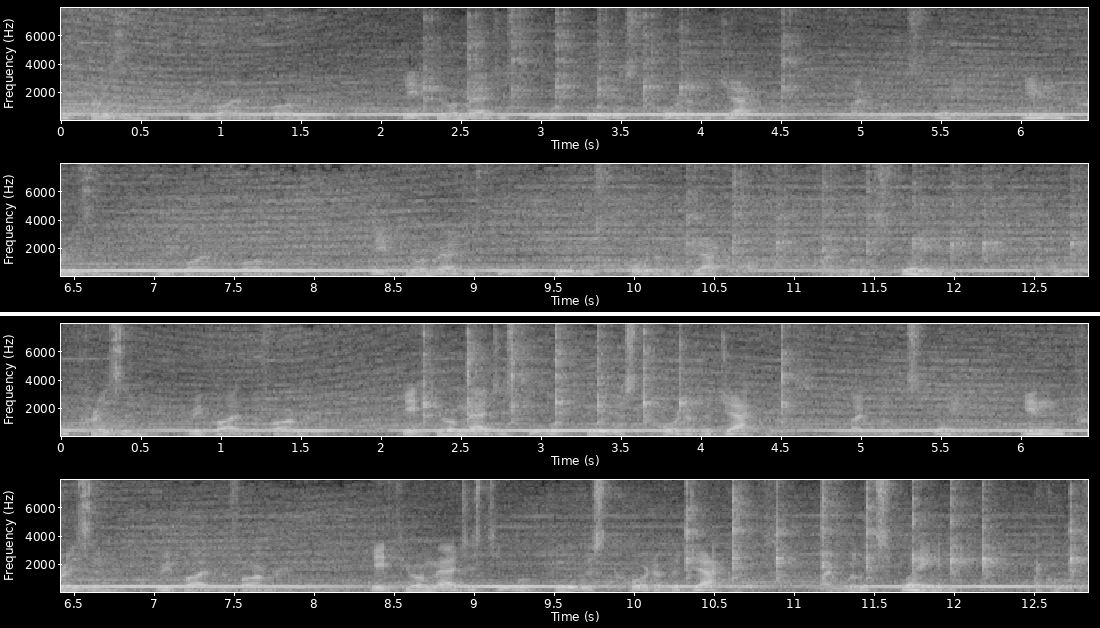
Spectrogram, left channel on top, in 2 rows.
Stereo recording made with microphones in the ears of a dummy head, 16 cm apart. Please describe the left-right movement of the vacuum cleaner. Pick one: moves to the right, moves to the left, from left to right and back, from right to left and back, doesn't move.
from left to right and back.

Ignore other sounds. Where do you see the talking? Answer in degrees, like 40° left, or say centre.
50° right.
